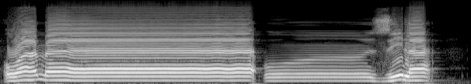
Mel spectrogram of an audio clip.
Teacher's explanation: Huruf zai, maka nunnya disamarkan kepada huruf zai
